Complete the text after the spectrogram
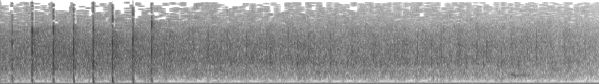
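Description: An audience breaks into applause, opening with a few loud, evenly spaced claps before swelling into a steady, dense roar of many hands clapping that gradually fades over several seconds.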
